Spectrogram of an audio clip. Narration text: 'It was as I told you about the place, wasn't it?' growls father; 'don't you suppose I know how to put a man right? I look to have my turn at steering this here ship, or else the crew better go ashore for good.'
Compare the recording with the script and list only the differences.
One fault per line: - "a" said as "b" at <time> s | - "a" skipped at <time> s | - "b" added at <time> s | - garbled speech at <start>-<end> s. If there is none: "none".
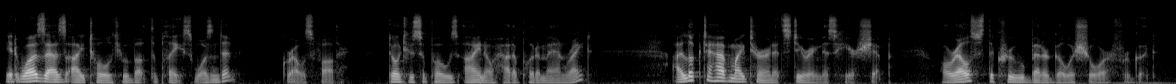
none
